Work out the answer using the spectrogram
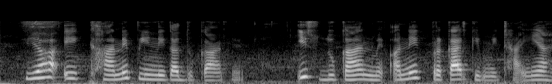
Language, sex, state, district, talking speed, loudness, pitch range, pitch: Hindi, female, Bihar, West Champaran, 165 wpm, -19 LUFS, 210-275 Hz, 220 Hz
